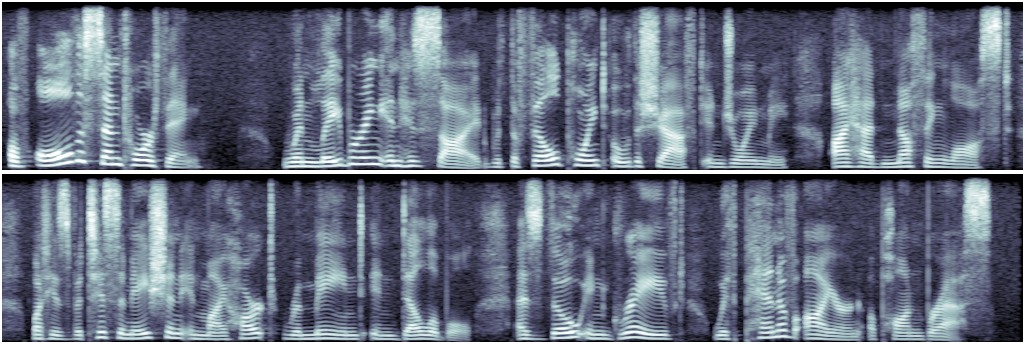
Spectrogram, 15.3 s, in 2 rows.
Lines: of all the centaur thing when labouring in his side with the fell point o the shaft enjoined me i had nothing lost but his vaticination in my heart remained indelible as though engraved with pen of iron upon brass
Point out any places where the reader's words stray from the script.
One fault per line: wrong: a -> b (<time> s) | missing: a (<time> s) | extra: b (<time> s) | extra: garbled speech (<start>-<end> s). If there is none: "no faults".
wrong: enjoined -> enjoin (5.3 s)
